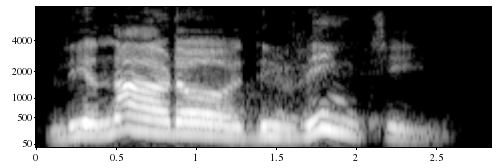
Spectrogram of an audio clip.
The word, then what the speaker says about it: Leonardo da Vinci: We have to say it correctly. Yes, thank you. He is Italian. It is Leonardo da Vinci. So on 3, we will say it correctly. 1, 2, 3. Leonardo da Vinci. Da Vinci.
